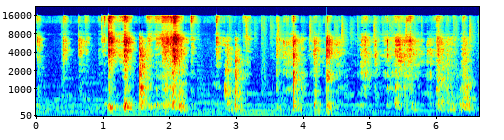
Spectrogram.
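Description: Hard clear-plastic packaging of a GoPro Hero 8 retail box handled and pried open: an irregular run of clicks, knocks and crinkling scrapes, starting about a second in.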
